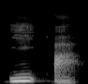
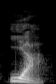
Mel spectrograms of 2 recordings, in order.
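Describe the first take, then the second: First: Two separate vowels are said slowly. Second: The two vowels are said quickly together. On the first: "두 개의 모음을 발음했죠" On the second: "얘를 빠르게 보면"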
